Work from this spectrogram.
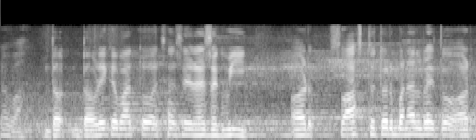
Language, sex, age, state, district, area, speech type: Maithili, male, 30-45, Bihar, Purnia, rural, spontaneous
